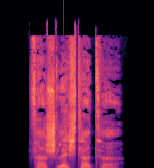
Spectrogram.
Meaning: inflection of verschlechtern: 1. first/third-person singular preterite 2. first/third-person singular subjunctive II
- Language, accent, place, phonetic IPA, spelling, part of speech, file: German, Germany, Berlin, [fɛɐ̯ˈʃlɛçtɐtə], verschlechterte, adjective / verb, De-verschlechterte.ogg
